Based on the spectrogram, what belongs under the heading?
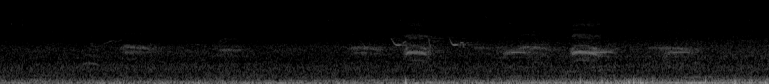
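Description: Birds calling over and over, short calls about once a second, over a low steady rumble.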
